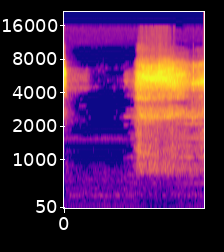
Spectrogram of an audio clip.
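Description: A cartoon man's long, breathy exasperated sigh, starting about a second in after a brief lull, heard through a TV speaker.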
